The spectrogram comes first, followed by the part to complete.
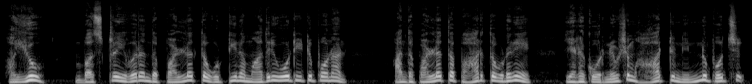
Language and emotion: Tamil, fearful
